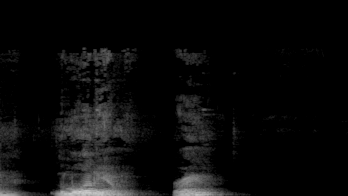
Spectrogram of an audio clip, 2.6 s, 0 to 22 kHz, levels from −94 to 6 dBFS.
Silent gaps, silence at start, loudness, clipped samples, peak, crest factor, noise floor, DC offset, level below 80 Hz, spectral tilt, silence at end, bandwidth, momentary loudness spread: none; 0 s; -24 LUFS; under 0.1%; -8 dBFS; 18 dB; -86 dBFS; under 0.1%; -72 dBFS; -9 dB/octave; 1 s; 16.5 kHz; 17 LU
